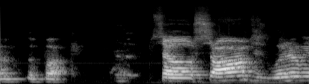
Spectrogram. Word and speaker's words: Psalms: yeah I'm in Psalms Psalms but it doesn't say PS a l Ms PS oh that's Psalms the p is silent yeah no you don't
